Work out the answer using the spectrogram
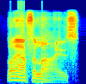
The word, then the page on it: lyophilize: British English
